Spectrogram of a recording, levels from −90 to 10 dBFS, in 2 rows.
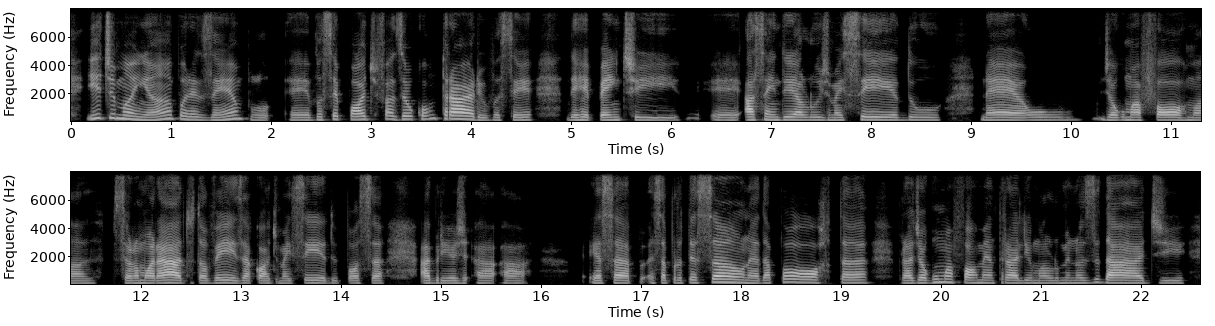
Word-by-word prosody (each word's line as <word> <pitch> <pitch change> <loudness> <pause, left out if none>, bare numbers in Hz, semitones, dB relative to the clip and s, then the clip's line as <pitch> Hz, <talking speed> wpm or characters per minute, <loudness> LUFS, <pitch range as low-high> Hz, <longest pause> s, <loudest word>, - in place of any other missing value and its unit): E 265 +4 +1
de 300 +2 0
manhã, 220 -3 +1
por 235 -4 -3
exemplo, 180 0 -4 0.2
eh, 170 0 -5
você 195 +4 -2
pode 210 0 +2
fazer 220 -1 -2
o 215 - -3
contrário, 230 -6 +5
você 175 +1 -4 0.3
de 180 - -2
repente, 175 -1 -1 0.3
eh, 175 -1 -7
acender 190 0 +3
a 180 - +4
luz 180 0 -5
mais 170 -1 -5
cedo, 175 -2 -1 0.4
né, 170 -3 +2
ou 180 +1 -9 0.2
de 215 -8 -8
alguma 180 +1 +1
forma 170 -2 +1 0.2
seu 170 - -4
namorado 175 +1 +6
talvez 175 +1 -2
acorde 160 0 -2
mais 160 0 -9
cedo 175 -2 -3
e 165 - -17
possa 165 0 -4 0.3
abrir 170 0 -1
a - - -4
ja 175 - -7
a 165 -1 -5
a, - - -12 0.6
essa 170 -1 +2 0.2
essa 180 -1 -3
proteção, 195 +3 +4
né, 170 -2 -3
da 180 +1 -1
porta 195 -2 +1 0.3
pra 170 0 0
de 185 - -5
alguma 215 +5 0
forma 185 -3 0
entrar 180 0 -1
ali 175 +1 -3
uma 170 -1 -7
luminosidade, 175 -1 0
180 Hz, 140 wpm, -24 LUFS, 170-195 Hz, 0.6 s, namorado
